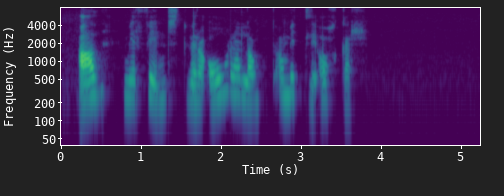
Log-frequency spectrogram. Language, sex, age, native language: Icelandic, female, 30-39, Icelandic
